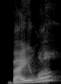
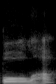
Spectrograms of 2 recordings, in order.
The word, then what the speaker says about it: Baler: presentation on drum muster baylor did i say it right it's not baller it's baylor i thought i thought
